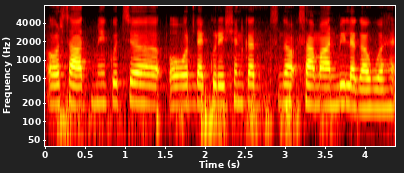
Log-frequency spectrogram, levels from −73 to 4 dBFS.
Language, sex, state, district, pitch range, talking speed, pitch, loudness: Hindi, female, Punjab, Fazilka, 190-205 Hz, 165 wpm, 195 Hz, -19 LUFS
